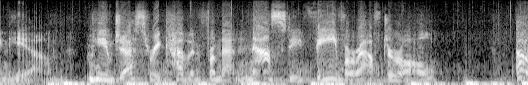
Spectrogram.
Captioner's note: walking on carpet fx, fire fx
